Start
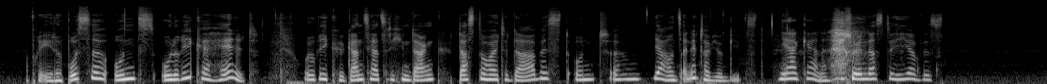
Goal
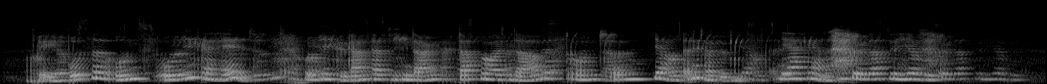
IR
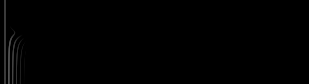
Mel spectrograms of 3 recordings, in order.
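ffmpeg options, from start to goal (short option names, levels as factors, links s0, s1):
-filter_complex "[0:a]highpass=150,equalizer=f=170:t=q:w=4:g=-4,equalizer=f=260:t=q:w=4:g=-4,equalizer=f=1200:t=q:w=4:g=9,equalizer=f=3400:t=q:w=4:g=3,lowpass=f=5900:w=0.5412,lowpass=f=5900:w=1.3066,aecho=1:1:853:0.112[s0];[1:a]atrim=start_sample=2205,afade=t=out:st=0.22:d=0.01,atrim=end_sample=10143[s1];[s0][s1]afir=irnorm=-1:irlink=0,acrossover=split=340|4000[s2][s3][s4];[s2]acompressor=threshold=0.02:ratio=4[s5];[s3]acompressor=threshold=0.0282:ratio=4[s6];[s4]acompressor=threshold=0.00112:ratio=4[s7];[s5][s6][s7]amix=inputs=3:normalize=0"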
